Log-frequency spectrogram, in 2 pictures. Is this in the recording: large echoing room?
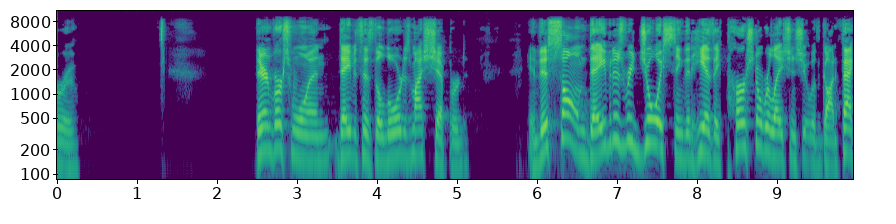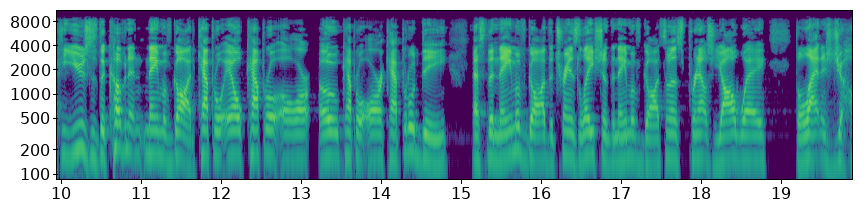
yes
